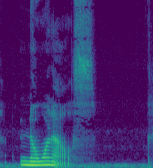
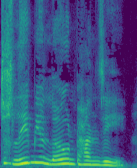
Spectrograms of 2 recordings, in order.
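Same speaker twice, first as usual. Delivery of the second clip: loud, higher snap; angry; 3 semitones higher, 5 dB louder than usual. Acted. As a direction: shout her away. Draco snapping at Pansy.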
